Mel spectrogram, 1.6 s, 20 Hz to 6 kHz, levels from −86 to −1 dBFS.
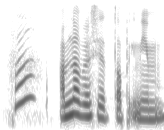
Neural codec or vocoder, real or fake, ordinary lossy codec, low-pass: none; real; none; 5.4 kHz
